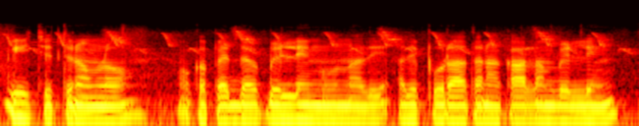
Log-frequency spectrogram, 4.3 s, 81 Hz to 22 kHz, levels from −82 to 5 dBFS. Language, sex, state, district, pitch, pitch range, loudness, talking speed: Telugu, male, Telangana, Mahabubabad, 100 Hz, 100-105 Hz, -17 LUFS, 155 wpm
